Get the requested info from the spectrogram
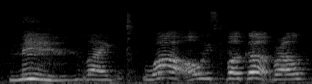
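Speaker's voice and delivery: put-on mopey, self-pitying boyfriend.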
